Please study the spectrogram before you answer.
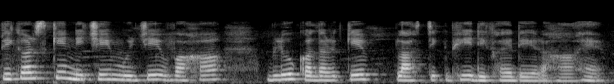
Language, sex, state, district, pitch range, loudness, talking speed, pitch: Hindi, female, Arunachal Pradesh, Longding, 190-230 Hz, -17 LUFS, 135 wpm, 205 Hz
